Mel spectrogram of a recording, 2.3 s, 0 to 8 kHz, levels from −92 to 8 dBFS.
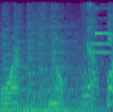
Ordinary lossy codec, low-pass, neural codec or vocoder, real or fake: none; 7.2 kHz; none; real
